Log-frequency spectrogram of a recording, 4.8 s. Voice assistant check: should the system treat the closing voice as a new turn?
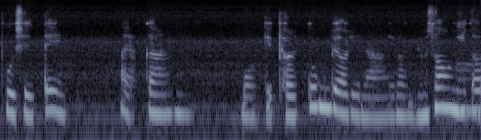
No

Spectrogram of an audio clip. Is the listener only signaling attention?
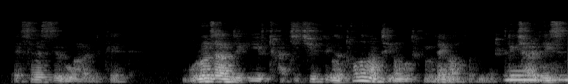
No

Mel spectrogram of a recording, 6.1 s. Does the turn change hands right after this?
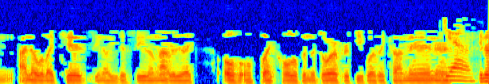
No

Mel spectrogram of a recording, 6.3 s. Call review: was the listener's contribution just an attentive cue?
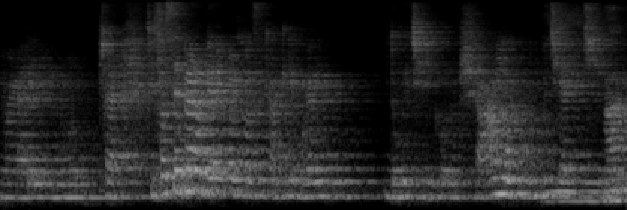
No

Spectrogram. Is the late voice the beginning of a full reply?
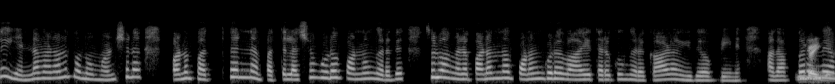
No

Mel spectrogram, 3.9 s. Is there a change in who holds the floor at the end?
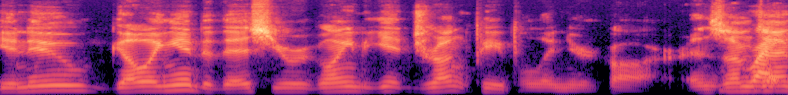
Yes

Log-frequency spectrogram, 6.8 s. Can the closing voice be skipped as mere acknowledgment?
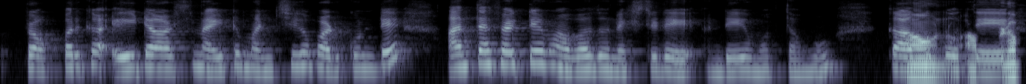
No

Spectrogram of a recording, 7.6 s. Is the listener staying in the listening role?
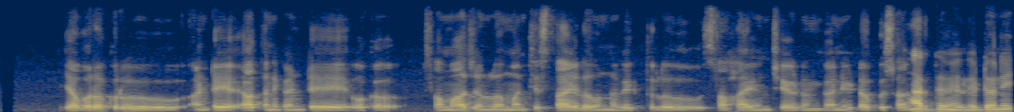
No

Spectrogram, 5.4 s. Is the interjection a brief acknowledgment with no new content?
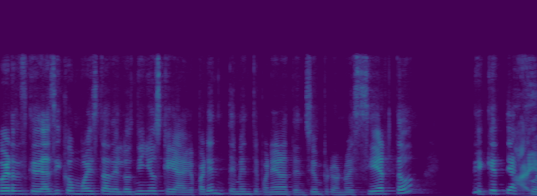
No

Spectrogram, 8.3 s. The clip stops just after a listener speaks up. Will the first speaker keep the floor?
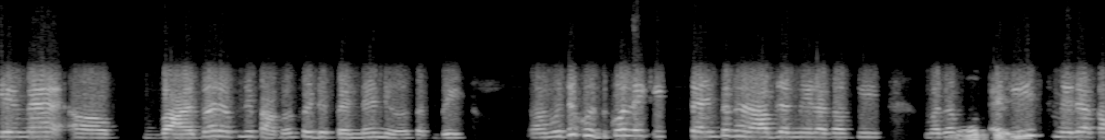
Yes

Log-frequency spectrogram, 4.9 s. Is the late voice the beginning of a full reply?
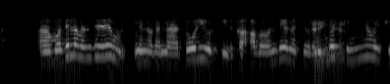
No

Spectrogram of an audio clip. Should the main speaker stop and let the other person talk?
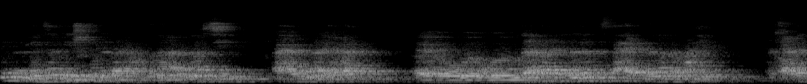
No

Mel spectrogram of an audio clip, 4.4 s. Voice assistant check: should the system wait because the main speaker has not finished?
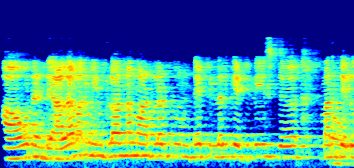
Yes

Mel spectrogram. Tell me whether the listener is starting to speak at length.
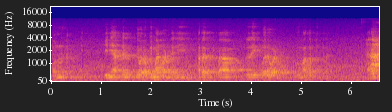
Yes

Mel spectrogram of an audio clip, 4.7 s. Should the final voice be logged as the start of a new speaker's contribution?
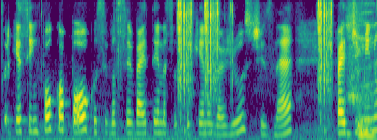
No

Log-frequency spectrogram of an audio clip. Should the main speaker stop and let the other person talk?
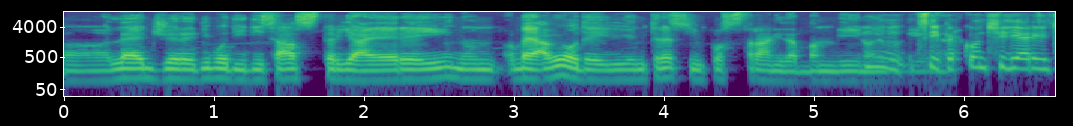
Yes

